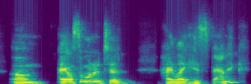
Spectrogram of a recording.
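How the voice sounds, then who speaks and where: A man's speech shows ordinary pitch variation, set against a quiet background. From Los Angeles, California, US. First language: Spanish. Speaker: dancer, invited speaker. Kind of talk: casual presentation on a call. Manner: casual, filler-heavy.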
